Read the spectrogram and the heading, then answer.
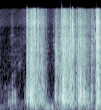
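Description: Loud, crisp crunching of Funyun chips eaten for ASMR, with the microphone right next to the eater, in three bursts, the first two long and crackly and a shorter one at the end, with no talking.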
